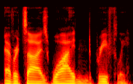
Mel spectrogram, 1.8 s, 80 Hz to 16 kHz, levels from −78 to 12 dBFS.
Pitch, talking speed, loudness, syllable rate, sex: 95 Hz, 135 wpm, -16 LUFS, 4.8 syllables/s, male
